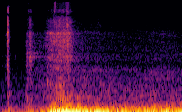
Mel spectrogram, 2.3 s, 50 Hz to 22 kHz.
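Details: Very high-mileage Pontiac Parisienne started after fitting a new Master Pro belt following overheating. A short crank, then it catches quickly and settles into an even, low rumbling idle with no squeal or rattle; the temperature gauge returns to about 160: normal start.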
